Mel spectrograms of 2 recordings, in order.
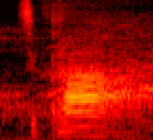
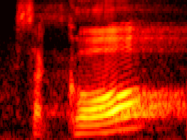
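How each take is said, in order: First: The final vowel sounds like A, Ngapak style. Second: The final vowel sounds like O, Jogja style.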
